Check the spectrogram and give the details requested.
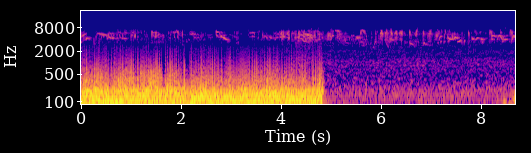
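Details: Eurasian siskin song: a rapid, high twittering runs throughout, half hidden under loud low rumbling noise for the first half, then clearer once the noise suddenly drops away.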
